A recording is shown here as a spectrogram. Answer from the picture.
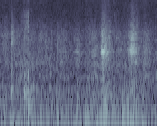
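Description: Faint sounds from a mother dog and her puppies, with two short, sharp sounds about one and a half seconds in.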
